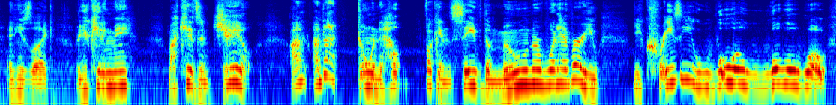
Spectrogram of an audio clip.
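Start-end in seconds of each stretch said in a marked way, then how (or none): 1.0-11.0 high, incredulous comic whine; indignant nervous guy backing away; mock-panicked refusal ending in whoas; Ben Stiller impression. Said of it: "It's Ben Stiller as Moonfall Man".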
